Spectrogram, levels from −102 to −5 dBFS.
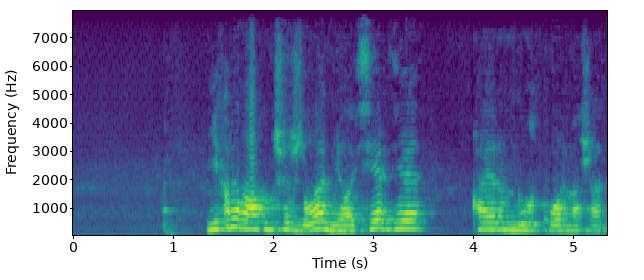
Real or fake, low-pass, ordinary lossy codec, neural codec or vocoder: fake; none; none; codec, 16 kHz, 2 kbps, FunCodec, trained on Chinese and English, 25 frames a second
